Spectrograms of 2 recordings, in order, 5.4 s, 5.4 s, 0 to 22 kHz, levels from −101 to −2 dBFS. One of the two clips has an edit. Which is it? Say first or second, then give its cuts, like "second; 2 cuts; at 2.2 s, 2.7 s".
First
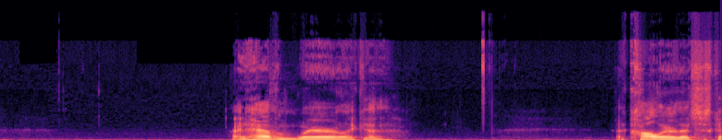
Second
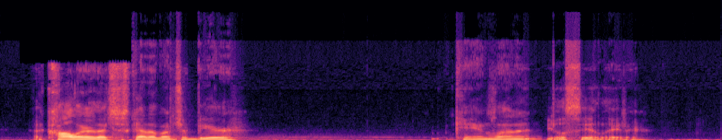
second; 1 cut; at 4.1 s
